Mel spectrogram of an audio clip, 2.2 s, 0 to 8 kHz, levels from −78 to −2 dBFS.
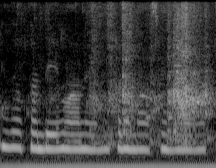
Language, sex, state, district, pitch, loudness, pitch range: Telugu, female, Andhra Pradesh, Srikakulam, 235 Hz, -30 LUFS, 230-240 Hz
